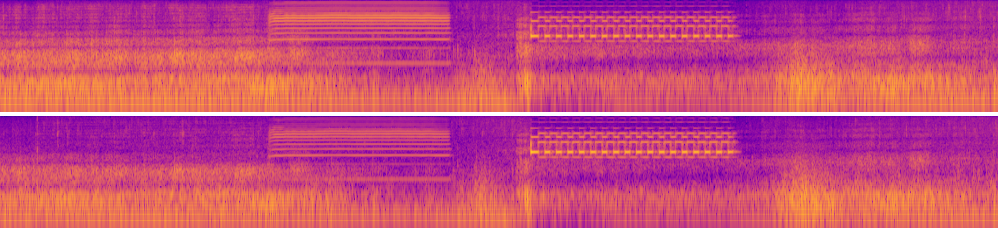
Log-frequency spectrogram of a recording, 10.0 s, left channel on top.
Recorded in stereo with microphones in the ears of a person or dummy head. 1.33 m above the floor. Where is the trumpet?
20° left (ahead or behind).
